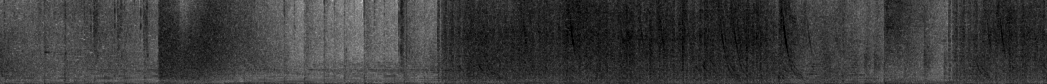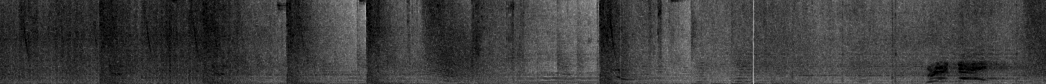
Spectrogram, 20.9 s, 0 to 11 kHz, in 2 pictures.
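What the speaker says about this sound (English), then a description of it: "Tommy gun!" Tommy gun fire in Metal Gear Solid 3, rapid sustained bursts running through most of the stretch amid dense game sound and music, with speech tagged alongside.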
